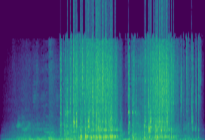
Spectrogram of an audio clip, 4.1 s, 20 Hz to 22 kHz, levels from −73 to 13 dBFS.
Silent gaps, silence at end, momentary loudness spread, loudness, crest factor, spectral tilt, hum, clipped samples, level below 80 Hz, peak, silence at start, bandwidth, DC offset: none; 0.1 s; 17 LU; -7 LUFS; 10 dB; -2 dB/octave; none; 3%; -24 dBFS; 0 dBFS; 0.15 s; over 20 kHz; under 0.1%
